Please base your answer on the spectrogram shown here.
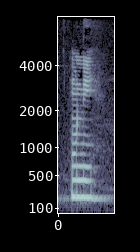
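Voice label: he, Santali, female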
